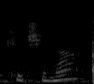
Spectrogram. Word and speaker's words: Cucina: It's actually called Cucina. – Oh. – That is the Italian pronunciation.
